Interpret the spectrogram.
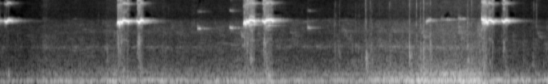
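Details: Male hanging parrot calling his friend, repeating paired sharp, very high-pitched squeaks roughly every one and a half seconds, with soft low hum in the background.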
